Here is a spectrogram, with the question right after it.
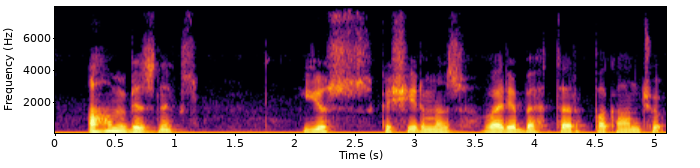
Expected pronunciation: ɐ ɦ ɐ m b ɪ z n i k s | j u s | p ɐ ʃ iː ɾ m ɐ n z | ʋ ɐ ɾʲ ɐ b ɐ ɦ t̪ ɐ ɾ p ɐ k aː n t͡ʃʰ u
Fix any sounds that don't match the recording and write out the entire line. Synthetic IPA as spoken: ɐ ɦ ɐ m b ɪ z n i k s | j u s | k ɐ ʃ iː ɾ m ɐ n z | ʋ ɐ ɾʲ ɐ b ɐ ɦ t̪ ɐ ɾ p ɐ k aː n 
